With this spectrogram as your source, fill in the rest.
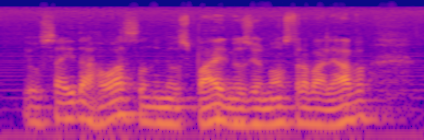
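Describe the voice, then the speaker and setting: A man speaks at a moderate pace with audible room echo. Music plays in the background. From Brazil, São Paulo state countryside. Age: 60s. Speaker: water utility head. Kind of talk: TV interview. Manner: hesitant, many fillers.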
